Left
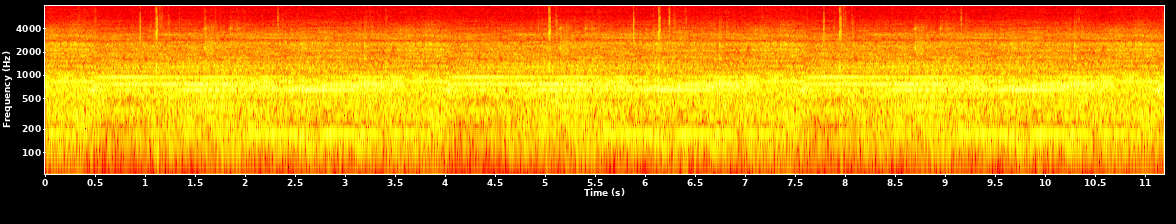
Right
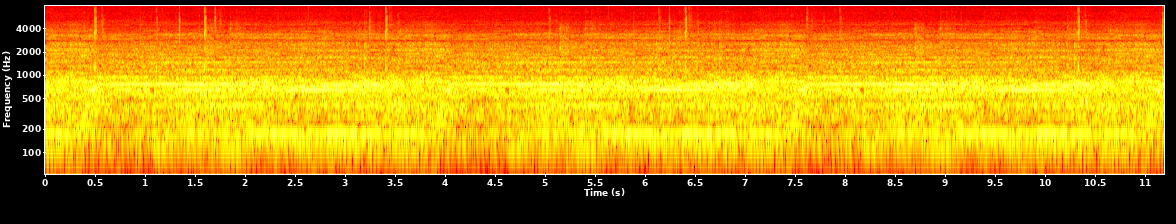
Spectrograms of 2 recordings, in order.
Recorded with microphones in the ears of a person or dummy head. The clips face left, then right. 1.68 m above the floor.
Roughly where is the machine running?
Centre.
